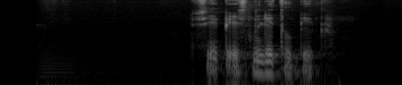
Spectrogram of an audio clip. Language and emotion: Russian, neutral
